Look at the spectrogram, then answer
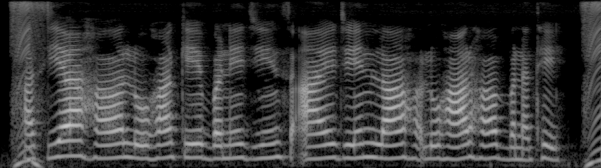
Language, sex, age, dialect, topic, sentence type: Chhattisgarhi, female, 18-24, Eastern, agriculture, statement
